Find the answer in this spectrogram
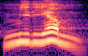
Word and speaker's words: Miriam: sofreram mudanças foram Maria, que na verdade é Miriam, com M mudo no final, Rei Davi, que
